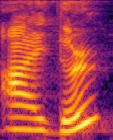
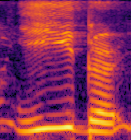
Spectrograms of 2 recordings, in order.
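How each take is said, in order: First: It begins with an 'eye' sound. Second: It begins with an 'ee' sound. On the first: "영국 애들은 발음가" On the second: "우리는 뭐예요?"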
